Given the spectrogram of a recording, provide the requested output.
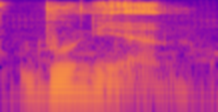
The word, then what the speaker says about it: Bunian: In Malaysia, we have this mythical species pronounced the Bunian, sort of pronounced like Bunian.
